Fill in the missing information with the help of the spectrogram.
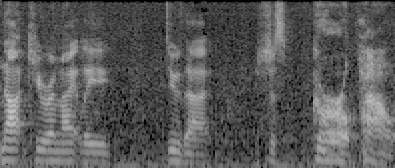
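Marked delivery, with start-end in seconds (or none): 2.5-4.0 rough, raspy, creaky comic voice. Discussing the latest movies, delivering a line in a Filthy Frank kind of voice. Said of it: "sounds more like a Filthy Frank kind of voice".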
